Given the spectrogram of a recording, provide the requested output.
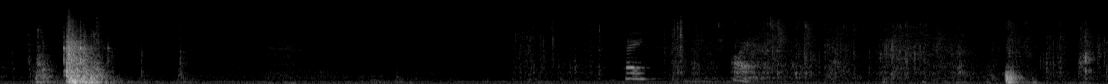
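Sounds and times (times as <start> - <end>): door swinging shut with thud: 0.4 - 1.2.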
